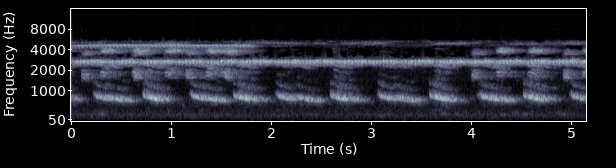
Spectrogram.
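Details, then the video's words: After nightfall by a lake, frogs give evenly spaced descending croaks about once a second, echoed by other callers, beneath a bright, unbroken insect drone. "Lakeside night creatures and frog sounds"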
